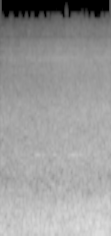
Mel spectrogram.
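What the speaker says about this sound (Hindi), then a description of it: "ये देखो हमने एक वाटरफॉल ढूंढ लिया।" Rushing water from a waterfall near Neer Gaddu in Rishikesh, a steady broadband roar that fills the clip evenly and close by, with no voices over it.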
